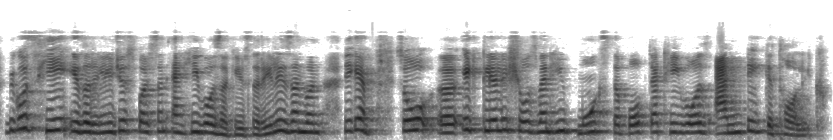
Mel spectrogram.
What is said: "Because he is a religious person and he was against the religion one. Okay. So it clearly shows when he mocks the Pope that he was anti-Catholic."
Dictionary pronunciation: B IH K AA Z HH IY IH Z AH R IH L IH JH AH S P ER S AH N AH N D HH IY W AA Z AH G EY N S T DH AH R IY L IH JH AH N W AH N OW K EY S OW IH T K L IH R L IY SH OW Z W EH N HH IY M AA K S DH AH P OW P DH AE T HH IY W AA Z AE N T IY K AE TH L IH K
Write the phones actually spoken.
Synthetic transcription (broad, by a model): B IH K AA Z HH IY IH Z AH R IH L IH JH AH S P ER S AH N AH N D HH IY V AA Z AH G EY N S T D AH R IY L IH Z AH N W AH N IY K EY S OW IH T K L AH R L IY SH OW Z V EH N HH IY M AA K S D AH P OW P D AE T HH IY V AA Z AE N T IY K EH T L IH K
